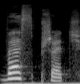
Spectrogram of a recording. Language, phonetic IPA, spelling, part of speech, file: Polish, [ˈvɛspʃɛt͡ɕ], wesprzeć, verb, Pl-wesprzeć.ogg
